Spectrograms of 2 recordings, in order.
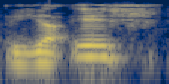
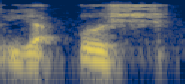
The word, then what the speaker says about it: Ya'ush: Especially in this instance is a name that's written as Yaish, but is pronounced as Ya'ush.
